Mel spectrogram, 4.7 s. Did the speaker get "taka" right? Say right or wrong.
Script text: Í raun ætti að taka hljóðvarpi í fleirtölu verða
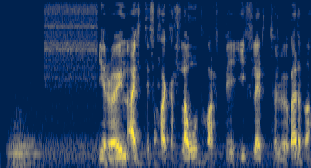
right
